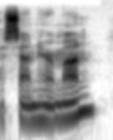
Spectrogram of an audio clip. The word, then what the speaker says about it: San Germán: It's spelled like San German, but yeah, San Germán in Spanish.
